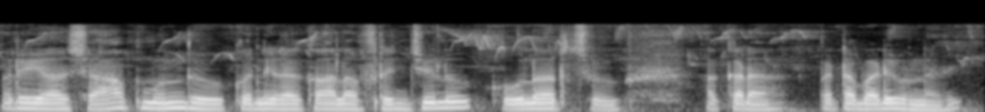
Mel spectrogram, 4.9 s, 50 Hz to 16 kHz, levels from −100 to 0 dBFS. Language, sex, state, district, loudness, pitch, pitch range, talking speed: Telugu, male, Telangana, Mahabubabad, -16 LUFS, 125 Hz, 125-135 Hz, 135 wpm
